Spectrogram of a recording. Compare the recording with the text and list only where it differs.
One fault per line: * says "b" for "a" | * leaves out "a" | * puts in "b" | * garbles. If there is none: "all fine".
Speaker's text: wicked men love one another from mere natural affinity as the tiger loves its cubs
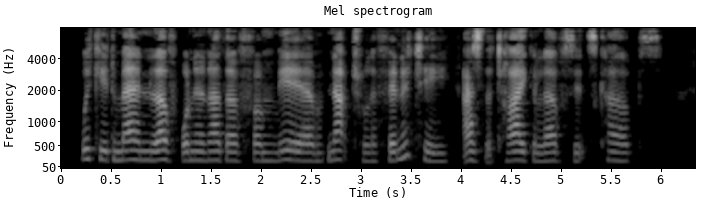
all fine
